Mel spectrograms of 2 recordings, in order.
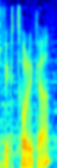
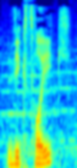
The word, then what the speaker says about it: Victorique: But it's funny, it shows my character name, which I'm pronouncing as Victorica, but it's actually, I think in French, Victorique.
